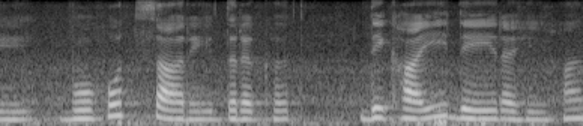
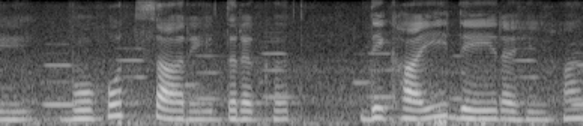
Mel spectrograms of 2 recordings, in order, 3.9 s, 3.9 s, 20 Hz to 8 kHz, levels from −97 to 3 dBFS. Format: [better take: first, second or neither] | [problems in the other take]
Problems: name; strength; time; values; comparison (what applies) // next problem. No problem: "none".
first | background sound (Wind instrument, woodwind instrument); 16 dB below the speech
